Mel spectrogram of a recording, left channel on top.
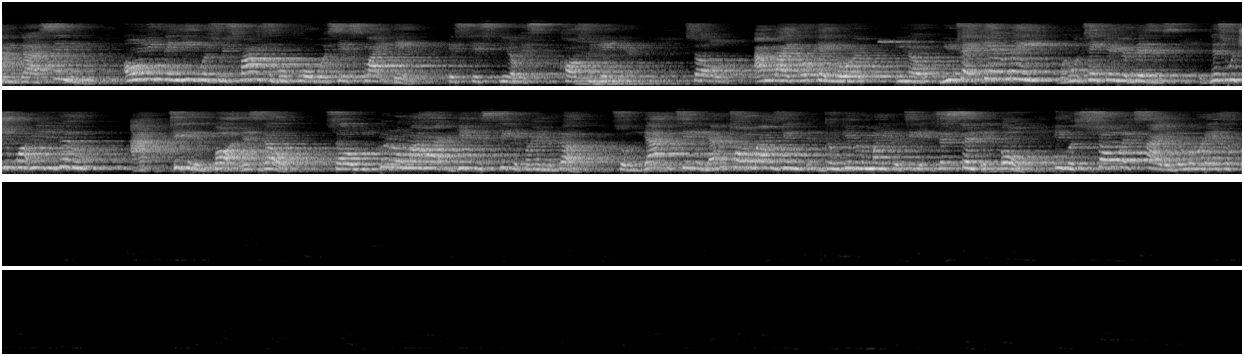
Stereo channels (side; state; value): right; silent; 56 dB below the other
